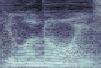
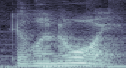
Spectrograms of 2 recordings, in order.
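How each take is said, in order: First: The final S sound is pronounced. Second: The final S sound is silent. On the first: The speaker calls it wrong. "Not pronounced Illinois" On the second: The speaker calls it right. "the S is silent"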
